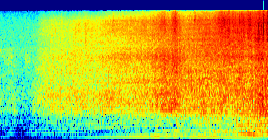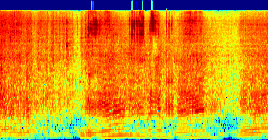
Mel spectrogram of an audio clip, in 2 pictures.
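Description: A rally car engine roars closer, revving hard as it shifts gears.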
